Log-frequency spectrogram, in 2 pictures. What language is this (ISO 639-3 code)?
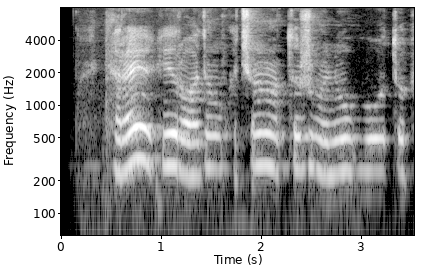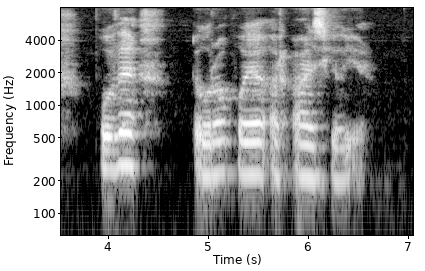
lit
